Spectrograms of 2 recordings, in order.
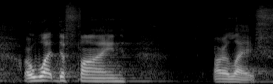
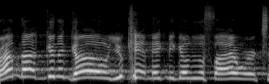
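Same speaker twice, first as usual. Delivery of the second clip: mock child tantrum; 6 semitones higher, 3 dB louder than usual. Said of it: "screaming bloody murder".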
